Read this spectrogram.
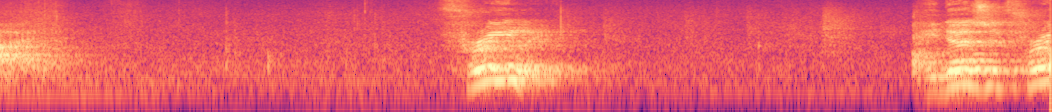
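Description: An elderly man speaks slowly and deliberately into a microphone in a room with slight echo.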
